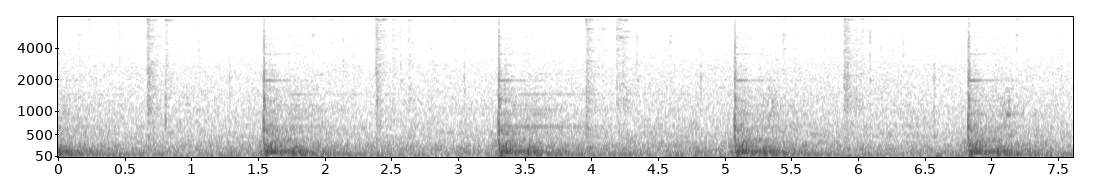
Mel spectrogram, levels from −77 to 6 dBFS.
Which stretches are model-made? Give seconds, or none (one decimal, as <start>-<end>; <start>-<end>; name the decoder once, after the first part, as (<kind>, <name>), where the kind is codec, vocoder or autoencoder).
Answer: none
